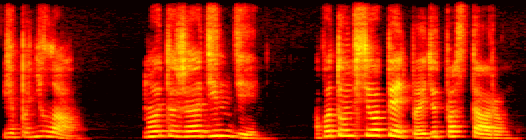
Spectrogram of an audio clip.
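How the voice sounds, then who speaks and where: A woman's voice: lively intonation, moderate pace, mellow, muffled recording. Woman doing an anxious, pleading young woman. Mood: earnest. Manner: pleading, earnest, higher-pitched. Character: anxious, dutiful young woman seeking advice. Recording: distant from mic, faint music behind.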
